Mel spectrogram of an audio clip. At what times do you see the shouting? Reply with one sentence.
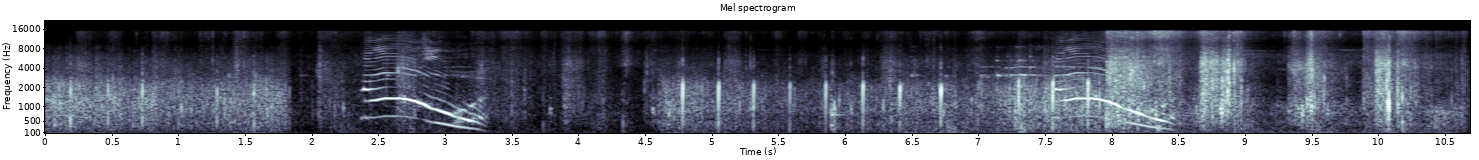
You can hear the shouting from 2.4 to 3.4 s and from 7.5 to 8.5 s.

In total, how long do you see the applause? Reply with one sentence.
The applause can be heard for 5 seconds in total.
